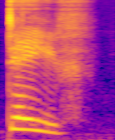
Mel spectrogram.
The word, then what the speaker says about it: Daeve: It's spelled funny. It's like D-A-E V E.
